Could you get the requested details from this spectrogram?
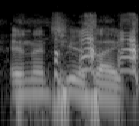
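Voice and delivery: usual speaking voice

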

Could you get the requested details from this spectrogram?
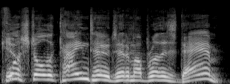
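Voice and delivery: broad Aussie bloke; Australian accent. Pretend. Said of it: "in an Australian accent for me".

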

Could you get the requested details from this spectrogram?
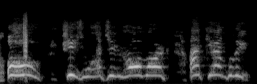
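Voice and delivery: high, shocked mock outrage; a hammed-up gasp of disapproval; mock scandalized God. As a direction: squeal it like a prudish scold.

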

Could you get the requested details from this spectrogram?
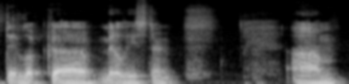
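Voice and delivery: usual speaking voice

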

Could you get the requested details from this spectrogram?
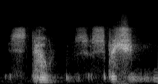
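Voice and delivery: whispered slowly, half to himself; brooding whisper. Acted. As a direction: let the words sink into a hushed worry. President broods aloud to himself.

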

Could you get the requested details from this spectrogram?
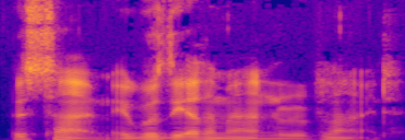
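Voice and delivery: ordinary delivery

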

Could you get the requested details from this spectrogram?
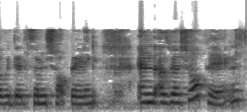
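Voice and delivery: usual speaking voice

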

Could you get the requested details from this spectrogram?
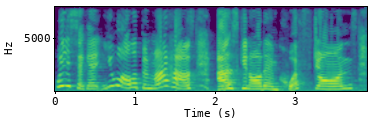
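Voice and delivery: hammed-up drunken indignation; acted freak-out. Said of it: "she starts freaking out".

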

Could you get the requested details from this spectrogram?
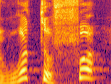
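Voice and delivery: high, stunned exclamation; shocked. Retold or imitated. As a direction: blurt it out in shock. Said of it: "I'm like".

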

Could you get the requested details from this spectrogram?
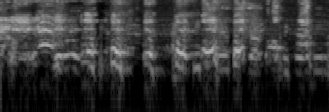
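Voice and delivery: loud, high laughing shout. Real, not acted. Brother cracking up at the door scuffle, loud laugh.

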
